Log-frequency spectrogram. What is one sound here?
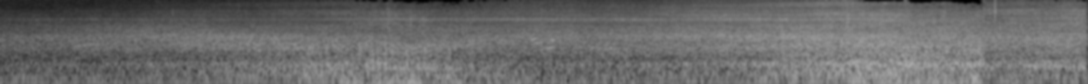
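A truck towing a caravan approaches and rumbles past.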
